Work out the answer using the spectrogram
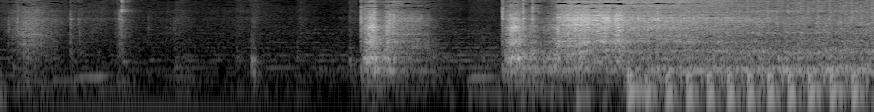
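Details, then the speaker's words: Yamaha Vega ZR / RR motorcycle after clutch plates were replaced: engine catches and settles into a quick idle with a light tick over each beat; mechanic suspects the clutch nut is stripped/loose and plans to replace it. "sini Masbro ada suara titik-titik sedikit aja sih ada suara sedikit kelitik disini jadi agak risih gitu ya"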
